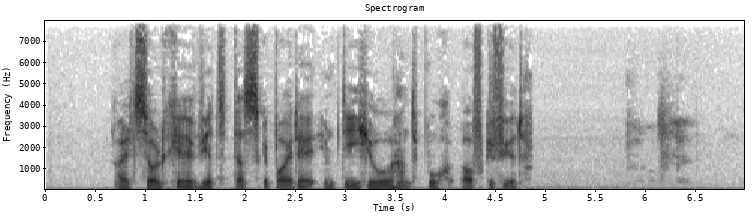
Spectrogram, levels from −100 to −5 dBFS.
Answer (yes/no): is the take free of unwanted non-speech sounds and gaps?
yes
